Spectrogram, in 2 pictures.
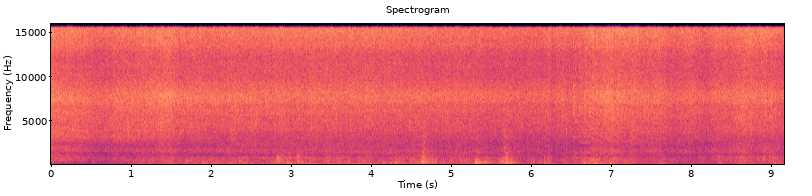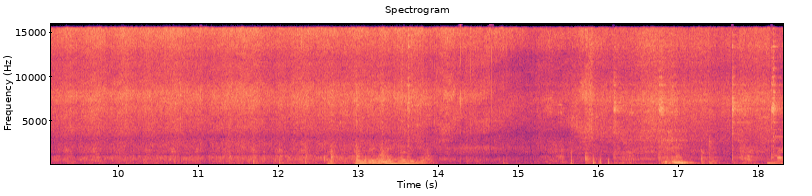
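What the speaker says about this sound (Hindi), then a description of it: "मसाला को अच्छी तरह से भूजेंगे" Freshly ground masala fries in hot ghee for a paneer dish: a loud, continuous sizzle and hiss with repeated spoon scrapes and stirring knocks against the pan, close by, and nobody speaking.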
